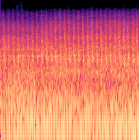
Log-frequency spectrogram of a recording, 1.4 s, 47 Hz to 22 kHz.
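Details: Massey Ferguson 7495 tractor, cold start at 32°F using ether. Heavy diesel clatter settles into a steady, even idle with the usual cold knock: a normal idle after a cold start.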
